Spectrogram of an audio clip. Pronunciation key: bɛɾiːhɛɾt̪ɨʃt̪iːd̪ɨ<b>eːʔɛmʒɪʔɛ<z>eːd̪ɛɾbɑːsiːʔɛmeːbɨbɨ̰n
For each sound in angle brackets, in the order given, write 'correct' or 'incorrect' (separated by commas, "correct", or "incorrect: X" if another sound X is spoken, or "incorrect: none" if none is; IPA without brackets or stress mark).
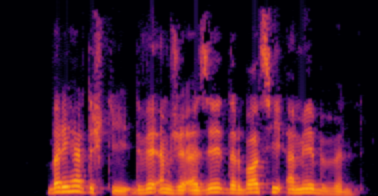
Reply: incorrect: v, correct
